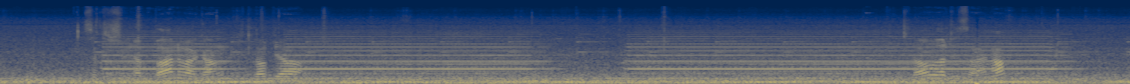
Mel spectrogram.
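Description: A train horn blows in long blasts.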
